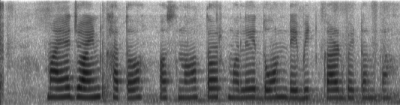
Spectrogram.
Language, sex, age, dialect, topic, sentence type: Marathi, female, 25-30, Varhadi, banking, question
